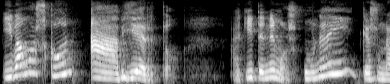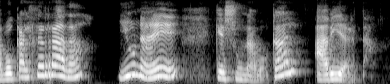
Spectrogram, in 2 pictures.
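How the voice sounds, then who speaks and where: A woman teaching a grammar lesson, explaining slowly and clearly, splitting words into syllables and speaking straight to viewers. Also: fairly high pitch, very animated, muffled recording. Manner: addresses viewers directly, asks rhetorical questions.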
